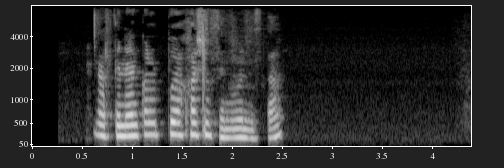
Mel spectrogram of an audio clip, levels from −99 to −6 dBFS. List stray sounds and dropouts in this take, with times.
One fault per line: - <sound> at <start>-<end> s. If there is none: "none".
none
